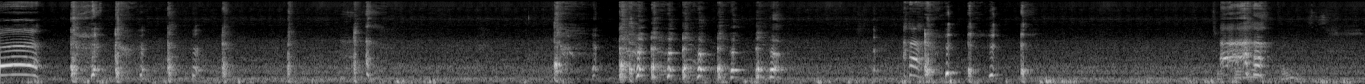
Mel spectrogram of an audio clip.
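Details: A young boy imitates his mother's cough for fun: short, playful cough-like bursts in a series of clusters.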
